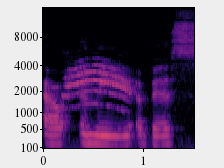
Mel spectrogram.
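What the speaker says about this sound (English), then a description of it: "that was my cat in the background" A cat meows from the background in a drawn-out, rising and falling call, blended with a person speaking nearby.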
